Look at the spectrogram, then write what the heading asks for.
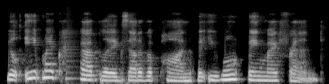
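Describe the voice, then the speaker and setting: An actress reads a rich, demanding woman with a mellow, medium-pitched voice. She is cool and entitled, stating her wishes bluntly as if nothing needs explaining. It is a drama table read. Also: lively intonation, moderate pace, natural voice. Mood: impatient. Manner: blunt, matter-of-fact.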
